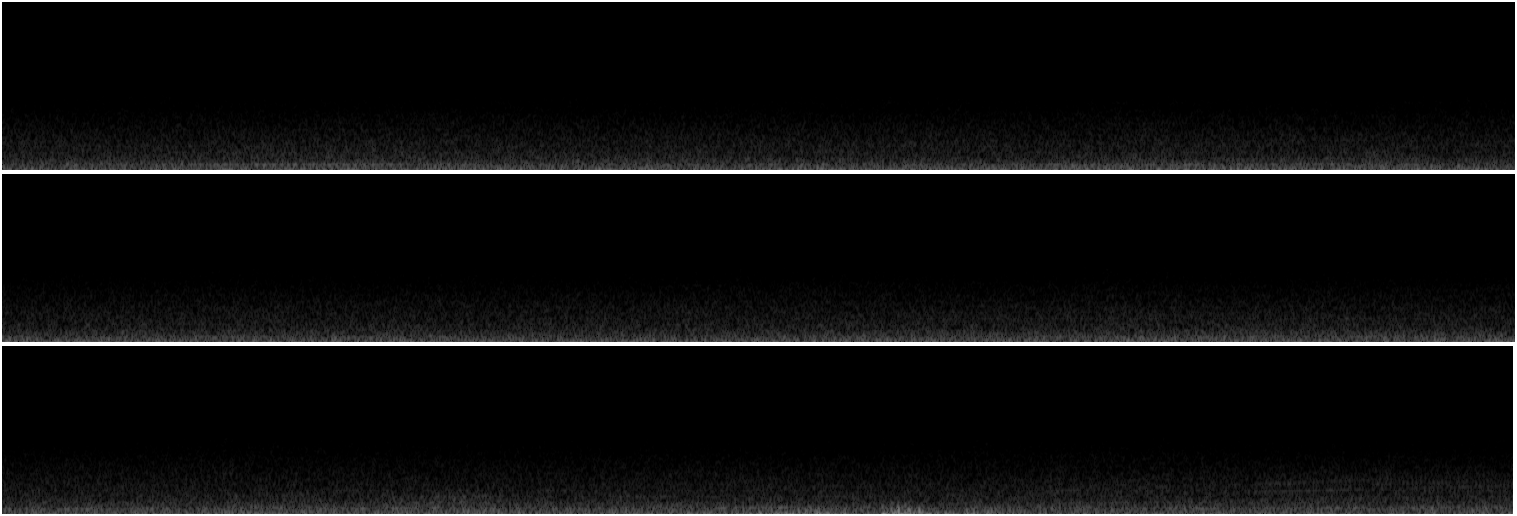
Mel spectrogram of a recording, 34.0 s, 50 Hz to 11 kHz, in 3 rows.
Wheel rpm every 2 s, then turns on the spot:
0, 0, 0, 0, 0, 0, 0, 0, 0, 0, 0, 0, 0, 0, 0, 0, 0.
none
